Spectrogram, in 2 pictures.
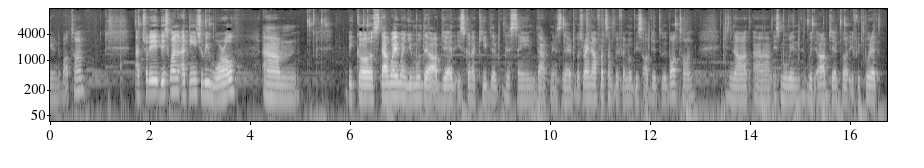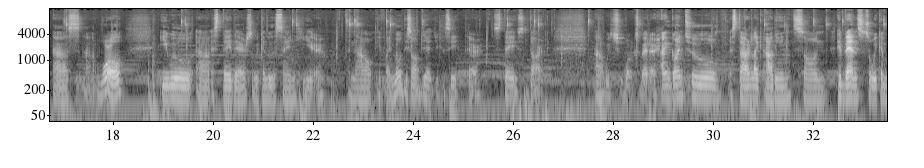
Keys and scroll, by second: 12.8 super+z, 26.2 super+z.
